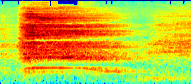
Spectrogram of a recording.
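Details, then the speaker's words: Single forceful open-mouthed breath out under a second, a huff using abdominal muscles, as if fogging a mirror, demonstrated by a physiotherapist as the forced expiration technique within the Active Cycle of Breathing for airway clearance. "Another way to know how if you're doing the huff correctly, imagine you had a small pocket mirror in front of you and you wanted to fog that mirror up."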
